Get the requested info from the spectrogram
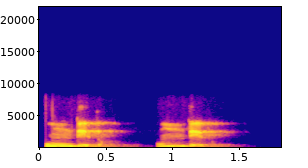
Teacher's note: lo tengo que articular en los dientes y también la en la n tiene que ser una dental y luego además hay que analizar la primera vocal un dedo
